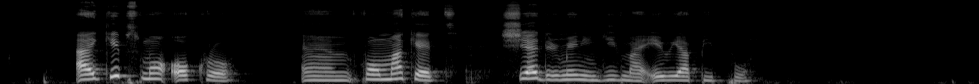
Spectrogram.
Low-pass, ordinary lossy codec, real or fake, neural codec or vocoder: none; none; real; none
